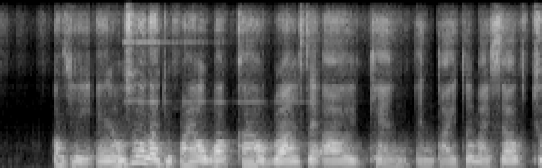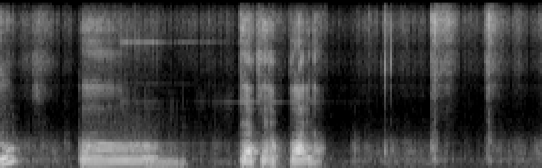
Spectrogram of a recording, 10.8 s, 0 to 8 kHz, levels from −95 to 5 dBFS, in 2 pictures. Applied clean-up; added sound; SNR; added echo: neural separator model SepFormer DNS4.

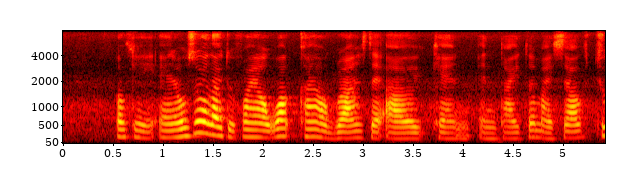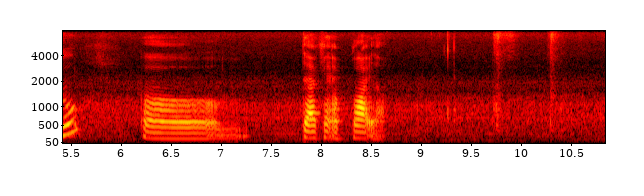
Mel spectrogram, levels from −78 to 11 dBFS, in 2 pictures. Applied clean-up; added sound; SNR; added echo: none; none; none; none.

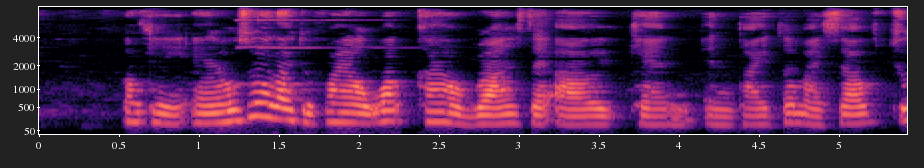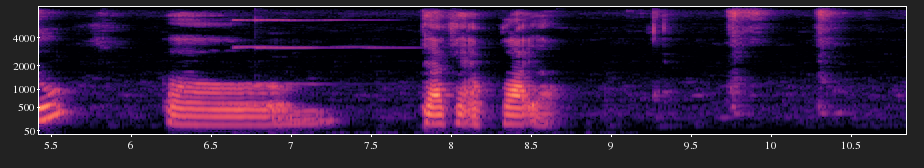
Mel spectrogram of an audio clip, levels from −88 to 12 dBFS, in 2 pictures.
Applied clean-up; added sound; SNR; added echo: classical method WPE with log-MMSE.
